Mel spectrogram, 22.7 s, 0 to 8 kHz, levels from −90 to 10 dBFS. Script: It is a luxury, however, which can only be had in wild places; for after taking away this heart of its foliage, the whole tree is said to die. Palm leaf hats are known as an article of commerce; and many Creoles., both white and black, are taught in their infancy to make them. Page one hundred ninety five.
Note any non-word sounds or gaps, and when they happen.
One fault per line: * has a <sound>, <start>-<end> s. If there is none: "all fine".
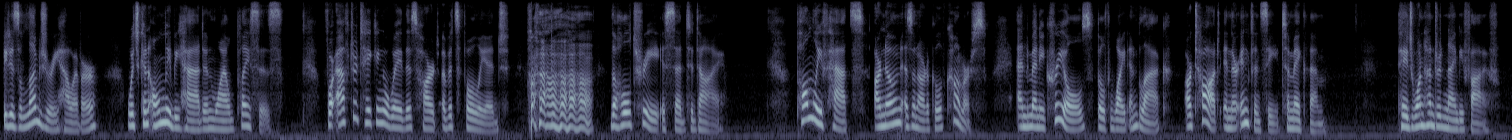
* has a laugh, 7.9-8.9 s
